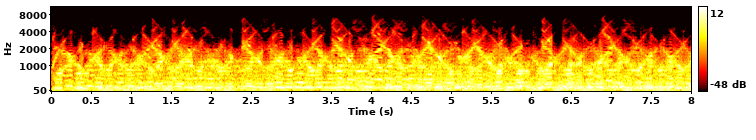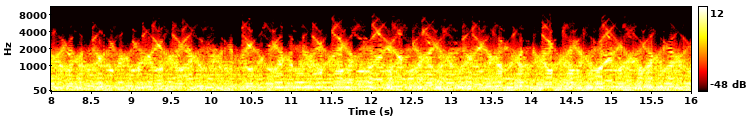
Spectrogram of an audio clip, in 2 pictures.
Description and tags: sick frogs
movie, frogs, madness, cinema, tool, sound, tension, score, sf, space, evil, horror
